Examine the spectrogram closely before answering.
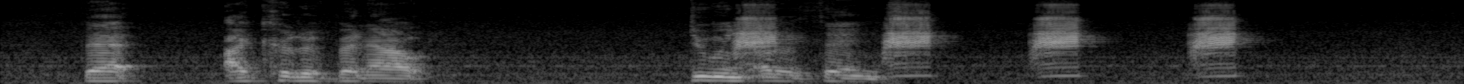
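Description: A young man speaks loudly and with animation close to a microphone, in short bursts.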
